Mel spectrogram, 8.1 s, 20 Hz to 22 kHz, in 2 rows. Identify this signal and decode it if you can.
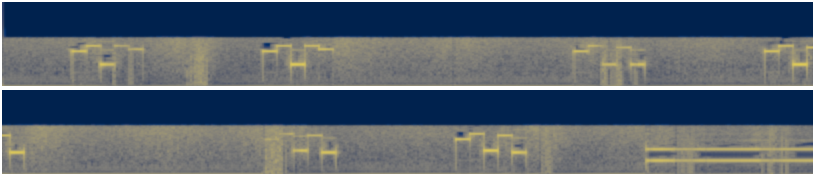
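Five-tone selective call (ZVEI), heard as quick runs of five tones, tones of about 70 ms. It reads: 88119 88119 88101 88101 88201
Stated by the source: ZVEI five-tone selective call received on an SDR.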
